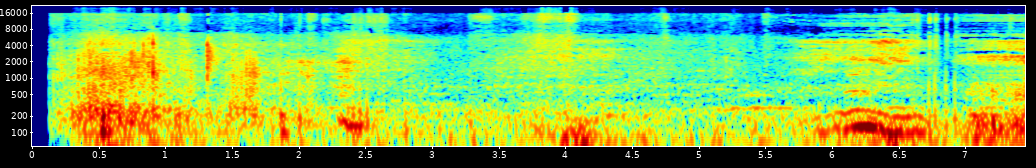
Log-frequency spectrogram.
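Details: Snoring during sleep, recorded February 2018: rough, rattling snore with snorting sounds over a noisy background.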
